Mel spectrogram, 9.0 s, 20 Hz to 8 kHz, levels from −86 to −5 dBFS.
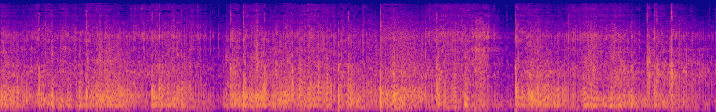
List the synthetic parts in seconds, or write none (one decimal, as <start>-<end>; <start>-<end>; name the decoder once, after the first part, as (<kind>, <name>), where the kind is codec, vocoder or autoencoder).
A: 0.0-4.6 (vocoder, HiFi-GAN); 5.3-9.0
